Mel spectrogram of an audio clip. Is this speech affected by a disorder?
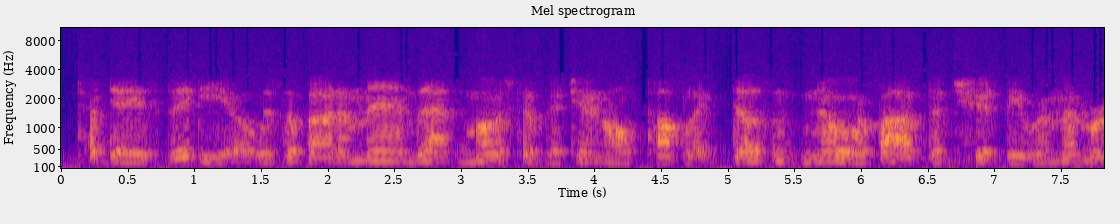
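Yes: cerebral palsy; uses wheelchair.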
